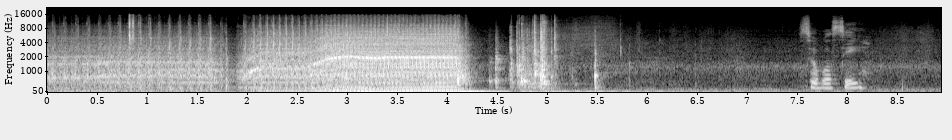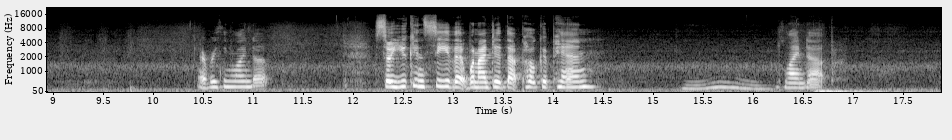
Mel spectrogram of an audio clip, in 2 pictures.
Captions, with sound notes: (sewing machine races) So we'll see everything lined up. So you can see that when I did that polka pen. - Hmm. - Lined up,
